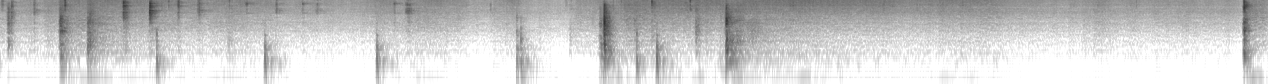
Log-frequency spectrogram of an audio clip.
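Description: Footsteps knock on wooden floorboards.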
